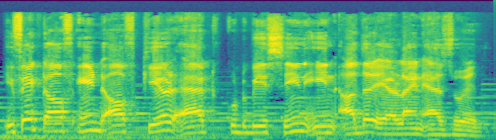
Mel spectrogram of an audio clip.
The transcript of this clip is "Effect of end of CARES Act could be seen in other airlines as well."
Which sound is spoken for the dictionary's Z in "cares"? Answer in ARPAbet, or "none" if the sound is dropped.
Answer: none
